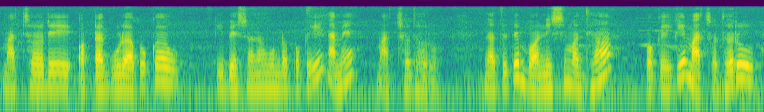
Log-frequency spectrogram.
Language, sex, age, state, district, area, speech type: Odia, female, 45-60, Odisha, Puri, urban, spontaneous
